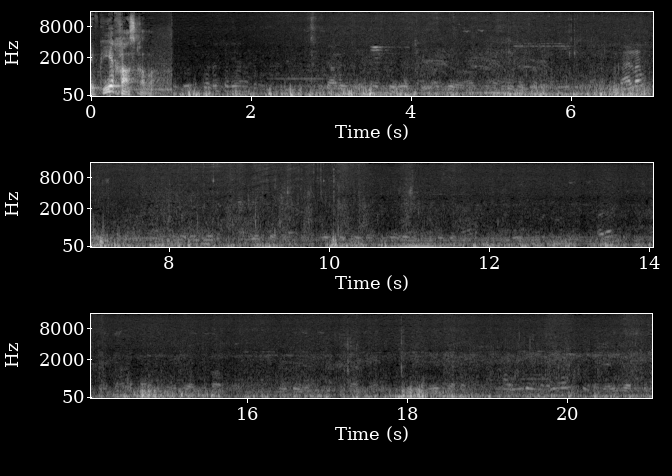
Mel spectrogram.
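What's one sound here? Outdoors, faint voices of people murmur in the distance.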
